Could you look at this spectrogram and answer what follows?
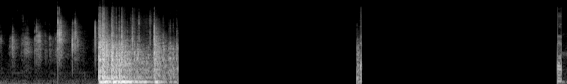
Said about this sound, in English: So we have the conversation dice with us today. So would you want to go ahead and give them a roll?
